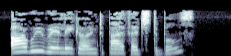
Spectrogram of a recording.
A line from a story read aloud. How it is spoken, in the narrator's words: her tone light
